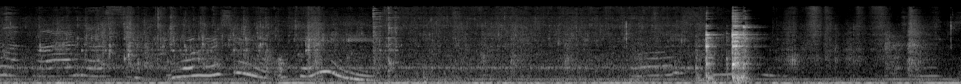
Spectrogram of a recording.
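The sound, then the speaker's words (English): Dishes being washed under steady running water, with a sharp clatter of dishes and cutlery near the end. Faint voices murmur in the background. “And I'm grateful that I can ponder on these things when I'm doing dishes,”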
